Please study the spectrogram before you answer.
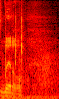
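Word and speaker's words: Liddell: this family, the Little, I think it's Little, you know, it's spelled Liddle.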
